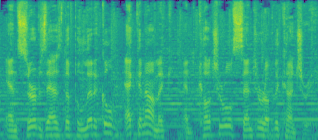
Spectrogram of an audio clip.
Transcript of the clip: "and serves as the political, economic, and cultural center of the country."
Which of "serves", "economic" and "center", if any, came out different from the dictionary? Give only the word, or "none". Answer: none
